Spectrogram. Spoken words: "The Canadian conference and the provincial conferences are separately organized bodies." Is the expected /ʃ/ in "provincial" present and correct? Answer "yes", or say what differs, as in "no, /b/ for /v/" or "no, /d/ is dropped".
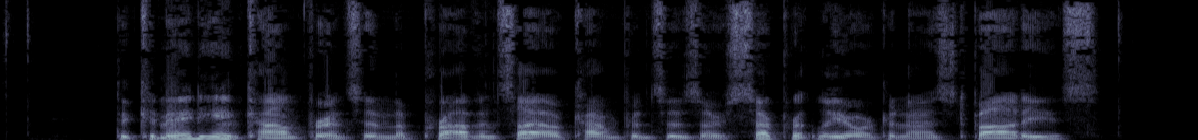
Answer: no, /s/ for /ʃ/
